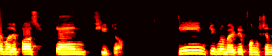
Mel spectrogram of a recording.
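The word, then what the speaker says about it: tan: इसी तरह सी ओ एस cos theta, T ए एन टेन theta. तो क्योंकि आप फर्स्ट टाइम पढ़ रहे हैं तो प्रोनाउंसिएशन इसकी सीख लें, साइन थीटा, कॉस थीटा और टेन थीटा।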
